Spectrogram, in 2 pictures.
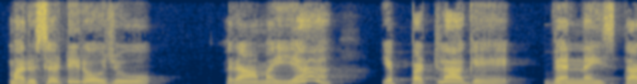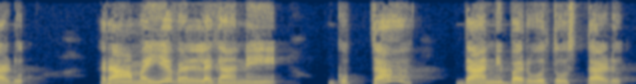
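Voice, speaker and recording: Female storyteller, slightly high voice, scripted moral-tale narration. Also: animated, slow, long pauses.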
